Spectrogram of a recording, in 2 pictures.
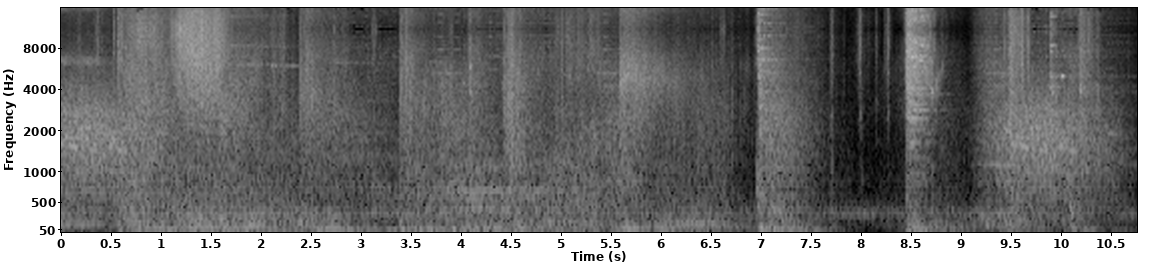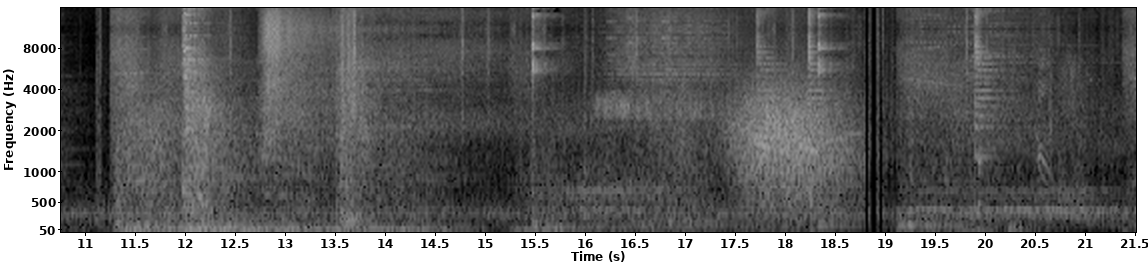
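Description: Sword blows and spell effects clash in a game fight.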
